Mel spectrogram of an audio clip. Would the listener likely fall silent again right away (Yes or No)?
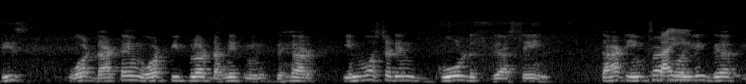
Yes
